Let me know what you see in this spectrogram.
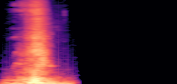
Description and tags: igniting fire sound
